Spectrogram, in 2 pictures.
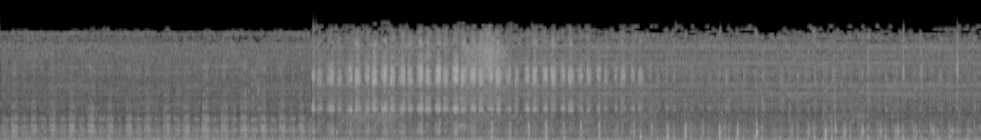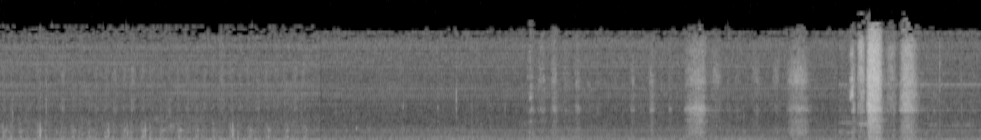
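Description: Boxer dog in labor panting rapidly and steadily through contractions, the panting easing and growing quieter about two-thirds of the way through.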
